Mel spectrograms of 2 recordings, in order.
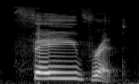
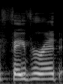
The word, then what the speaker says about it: favorite: You can totally say favorite and it's going to be legit. But if you listen to people say it, you'll notice that people usually pronounce it in two syllables rather than three.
